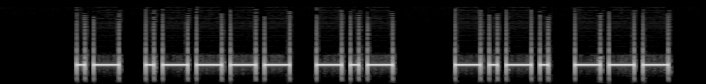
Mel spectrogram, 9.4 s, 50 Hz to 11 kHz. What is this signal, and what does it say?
Morse code, heard as a keyed tone, about 10 wpm, spaced as for 9 wpm, 800 Hz. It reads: A1KCO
